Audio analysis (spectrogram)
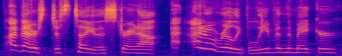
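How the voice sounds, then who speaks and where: A woman's voice: medium pitch, very animated, quick pace, bright, forceful tone, soft background music. A woman roleplaying over a video game, talking casually and hesitantly with a wry edge. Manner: hesitant, wry, lots of ums. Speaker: roleplay gamer. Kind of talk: casual in-character roleplay chat.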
